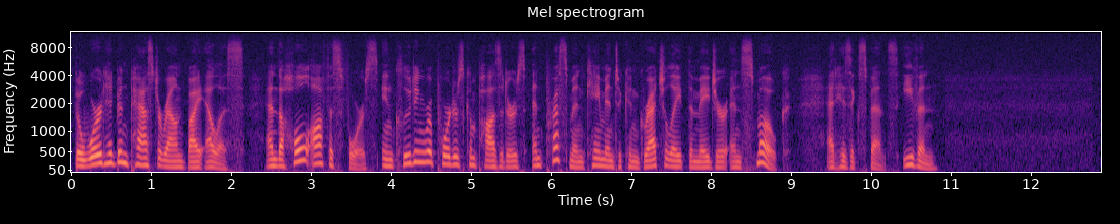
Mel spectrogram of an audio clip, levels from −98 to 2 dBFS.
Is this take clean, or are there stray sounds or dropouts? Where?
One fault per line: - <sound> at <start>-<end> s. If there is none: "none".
none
